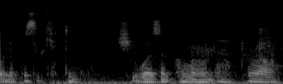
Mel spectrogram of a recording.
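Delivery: hushed storybook whisper. A narrator's reading. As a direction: drop to a secret whisper. Narrator hushes for the kitten.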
